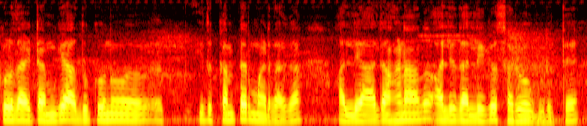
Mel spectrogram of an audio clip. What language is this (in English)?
Kannada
